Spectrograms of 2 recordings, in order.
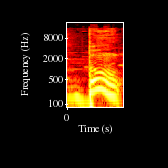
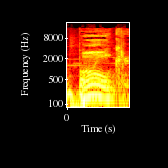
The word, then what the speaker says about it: Boonk: He's like it's Boonk. It's not Boink. Boink. That is. I said I told you I'm old. Yo, you are a fucking. How do you spell it? It's it's B. It's like Boon, but Boonk.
